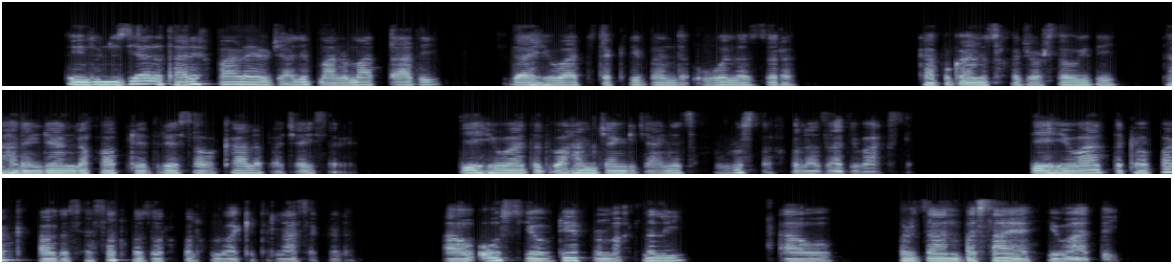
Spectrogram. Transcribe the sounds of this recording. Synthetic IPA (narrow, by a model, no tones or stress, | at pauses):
d̪̥əɪnd̪onizijɑd̪ət̪ʰɑɾixpəaɽajawd͡ʒɑ̰lɪb̚mɑlumɑt̪̚d̪̥ɑ̰d̪aj | t͡ʃed̪ɑɦewɑd̪̚t͡ʃe̥t̪akɾiband̪ə̰ʔuwəlasz̥əɾa | ʈɑpuɡɑnosə̥xad͡ʒoɽʃəwajd̪aj | d̪̥əɦalaɳɖjɑnlaxwɑpɾed̪ɾesəwakʰɑlapɑ̰t͡ʃɑisə̰wḛd̪ | d̪̥eɦewɑd̪ːəd̪waɦamd͡ʒaŋɡed͡ʒɑnesə̥xawɾust̪axpəlazɑd̪iwɑxi̥st̪əl | d̪̥eɦewɑd̪̚ːəʈopakawd̪əsijɑsat̪pəzoɾxpəlxpəlwɑkit̪əɾlɑsakɽəla | awʔosjawɖeɾpəɾməxt̪lələj | aw | pəɾd͡zɑnbasɑjahewɑd̪̚ːa̰j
